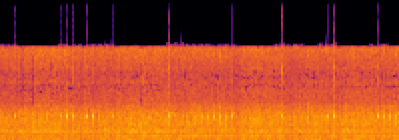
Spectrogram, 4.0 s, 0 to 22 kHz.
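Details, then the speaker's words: 1998 Ford Ranger 4.0L with a check engine light and a cylinder 4 misfire, idling under loud hiss during a plug-wire pull test. The uneven stumble with dropped beats is a solid miss; that cylinder is doing nothing because of a bad spark plug. "it's down a path sparkplug [Music] it's got a bad sparkplug that's something you hardly ever see on a vehicle"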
